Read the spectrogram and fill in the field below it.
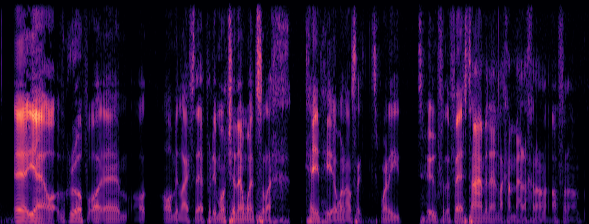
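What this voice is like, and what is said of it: Strong Liverpool Scouse accent. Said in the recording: “very strong accent ... We've got a few scousers who are listening going, fucking finally, something I can understand.”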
